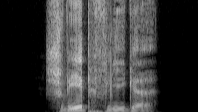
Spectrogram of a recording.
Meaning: hoverfly, flower fly
- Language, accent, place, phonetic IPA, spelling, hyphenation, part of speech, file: German, Germany, Berlin, [ˈʃveːpˌfliːɡə], Schwebfliege, Schweb‧flie‧ge, noun, De-Schwebfliege.ogg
